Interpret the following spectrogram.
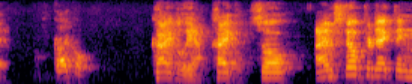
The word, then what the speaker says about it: Keuchel: And Kubra there. I think that's how you say it. Keuchel.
